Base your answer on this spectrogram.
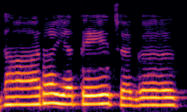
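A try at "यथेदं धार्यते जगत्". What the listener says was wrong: Dharyate, not dharayate. It is dharyate.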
